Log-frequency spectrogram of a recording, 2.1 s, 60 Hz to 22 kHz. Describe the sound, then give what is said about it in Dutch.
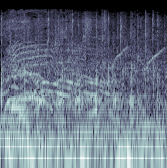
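A crowd claps and cheers loudly and steadily for about two seconds, a dense wash of applause with whoops and raised voices mixed in, welcoming host Menno Vroom on a Friday afternoon show on the Dutch radio station Radio 10. “Nou, applaus voor Menno Vroom.”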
